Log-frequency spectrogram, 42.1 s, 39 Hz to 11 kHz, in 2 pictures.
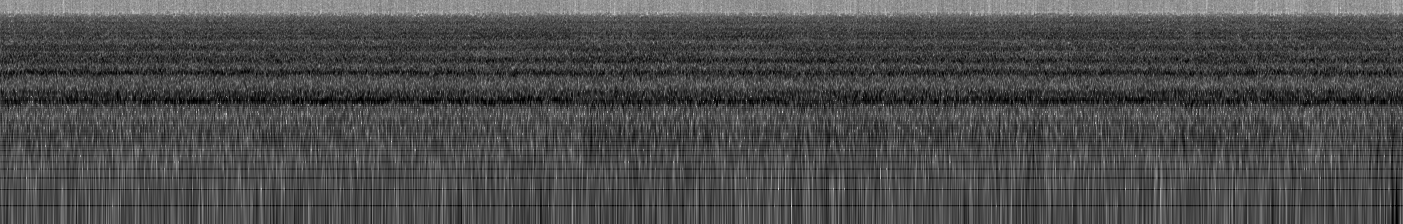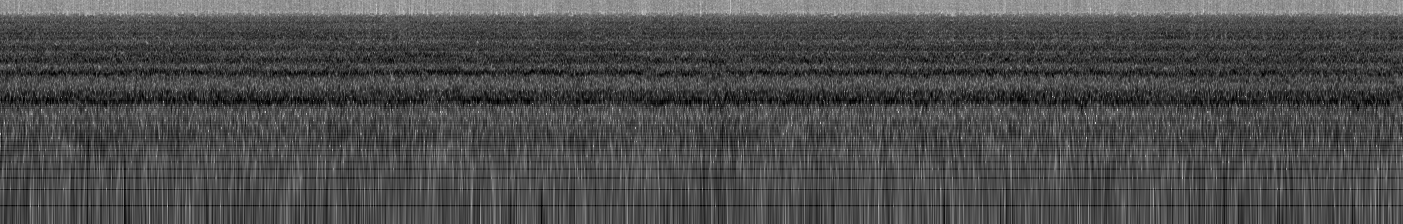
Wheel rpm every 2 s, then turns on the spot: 230, 230, 230, 230, 220, 220, 230, 230, 230, 220, 230, 220, 220, 230, 230, 230, 230, 230, 230, 210, 200.
none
